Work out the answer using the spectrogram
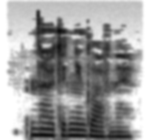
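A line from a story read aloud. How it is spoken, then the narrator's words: Gentle interruption. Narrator (Russian): мягко оборвала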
